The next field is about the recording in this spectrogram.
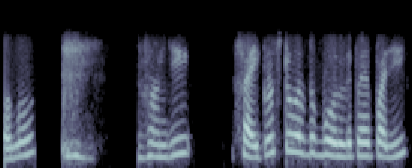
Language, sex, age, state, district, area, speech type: Punjabi, female, 18-30, Punjab, Tarn Taran, rural, conversation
